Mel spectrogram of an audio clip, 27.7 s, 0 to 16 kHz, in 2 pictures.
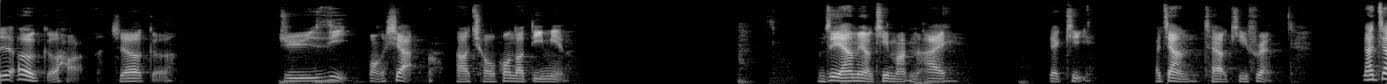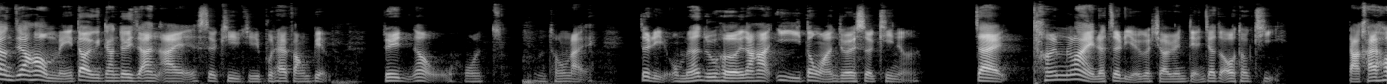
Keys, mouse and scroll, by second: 11.3-17.3 drag, 17.3 ctrl+z, 18.3-19.7 drag, 19.7 x.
